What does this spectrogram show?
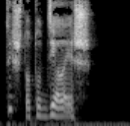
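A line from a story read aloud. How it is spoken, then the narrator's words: Growled. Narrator (Russian): При виде скромно сидящего у стеночки меня принц рыкнул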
